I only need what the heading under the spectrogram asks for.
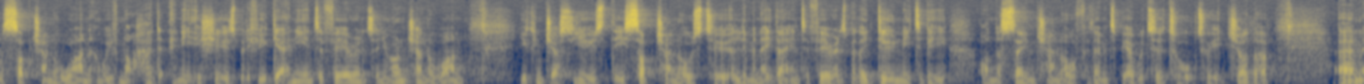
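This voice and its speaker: A man's voice: sits low, darkish tone. A man giving a casual hands-on product review, explaining each step in a plain-spoken way.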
